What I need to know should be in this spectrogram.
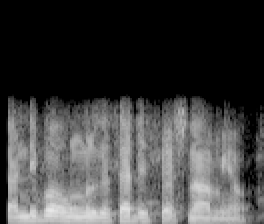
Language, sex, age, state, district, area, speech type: Tamil, male, 30-45, Tamil Nadu, Kallakurichi, urban, conversation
